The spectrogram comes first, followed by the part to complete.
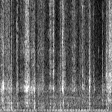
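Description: Clear plastic packaging crackling and clicking as it is handled, over the steady low hum of a car engine idling, heard inside the car's cabin.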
